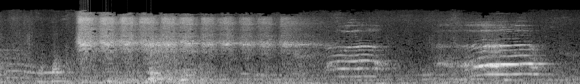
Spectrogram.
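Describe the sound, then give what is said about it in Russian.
A baby fusses and babbles in short, rising and falling whimpers over a steady rustling, shuffling background; no adult speech is heard. “Похоже, ребенок голодный или переел.”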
